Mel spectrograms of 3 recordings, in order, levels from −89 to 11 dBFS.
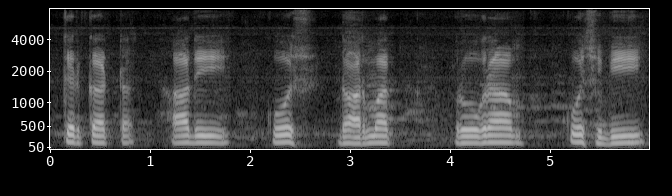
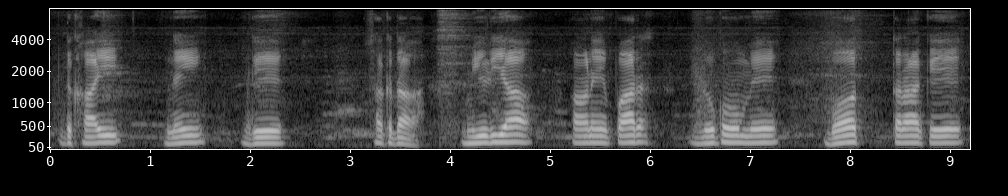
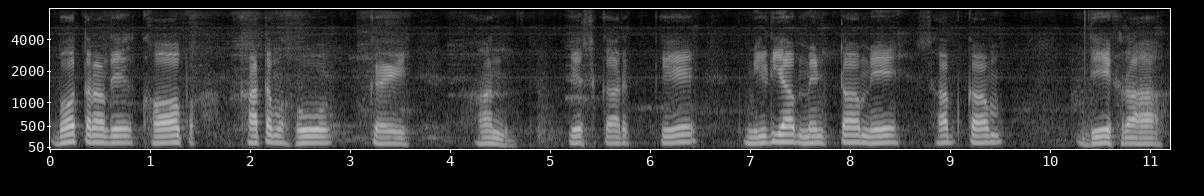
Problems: constant background noise, background conversations at intervals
